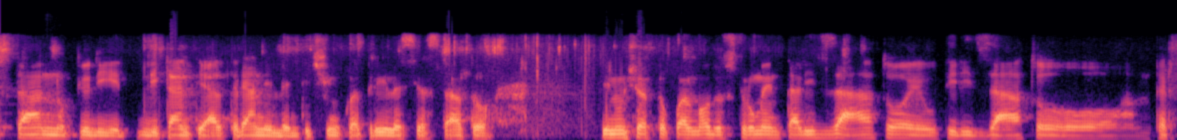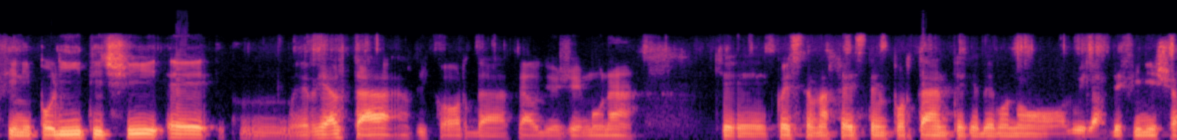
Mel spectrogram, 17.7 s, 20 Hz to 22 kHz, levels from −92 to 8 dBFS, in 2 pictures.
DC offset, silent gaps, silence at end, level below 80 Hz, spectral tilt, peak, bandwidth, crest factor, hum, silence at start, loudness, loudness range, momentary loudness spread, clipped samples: under 0.1%; none; 0 s; -42 dBFS; -5.5 dB/octave; 0 dBFS; 8.4 kHz; 14 dB; none; 0 s; -14 LUFS; 5 LU; 12 LU; under 0.1%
